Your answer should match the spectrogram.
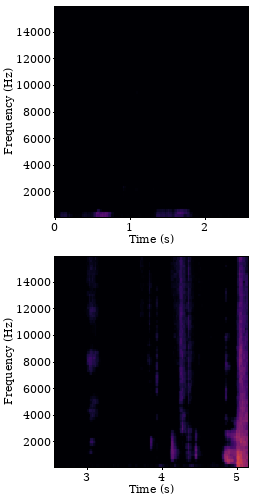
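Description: A sharp sneeze bursts out near the end, fairly loud, after a few quiet scattered murmurs and small noises in otherwise hushed surroundings.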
